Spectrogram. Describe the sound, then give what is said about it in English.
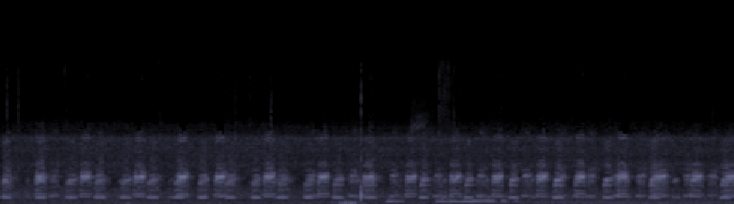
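A dense chorus of frogs calls steadily from a pond in an apartment complex, overlapping trills and rhythmic croaks pulsing without a break at moderate volume, with a brief low thump partway through and no voices. “I'm overlooking a pond in my apartment complex, and let the mating season or the cat calls, frog calls, whatever is going down below me, get on it.”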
